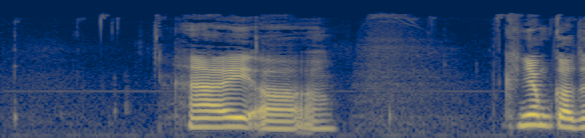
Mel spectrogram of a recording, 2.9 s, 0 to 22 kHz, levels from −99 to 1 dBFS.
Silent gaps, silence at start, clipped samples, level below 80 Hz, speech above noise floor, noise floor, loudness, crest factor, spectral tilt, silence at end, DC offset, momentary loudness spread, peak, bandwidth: none; 0.95 s; under 0.1%; -70 dBFS; 41 dB; -61 dBFS; -21 LUFS; 20 dB; -4 dB/octave; 0 s; under 0.1%; 20 LU; -4 dBFS; 15.5 kHz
